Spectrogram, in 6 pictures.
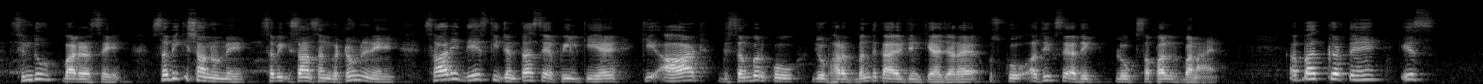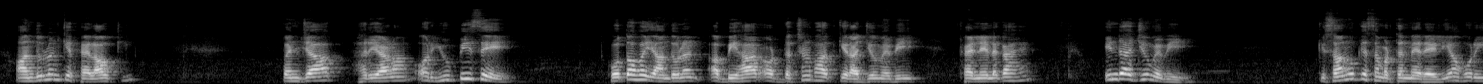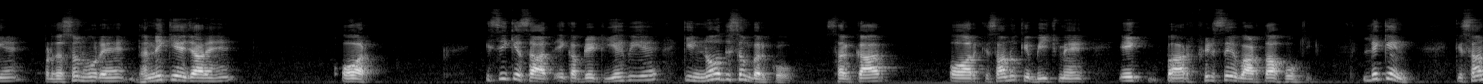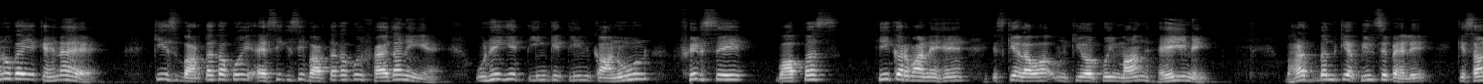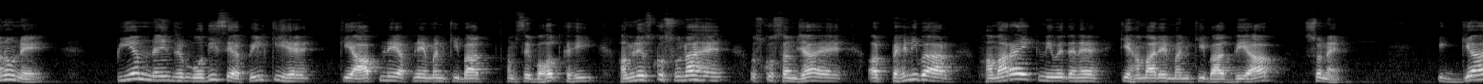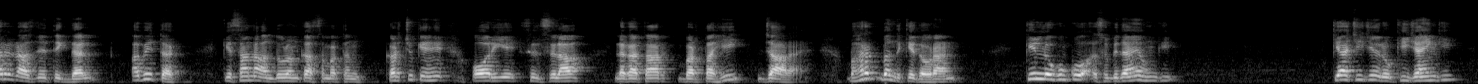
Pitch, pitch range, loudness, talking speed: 170 Hz, 150-215 Hz, -18 LUFS, 160 wpm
